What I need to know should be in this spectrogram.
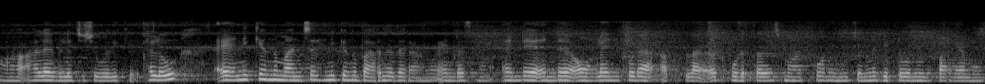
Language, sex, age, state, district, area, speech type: Malayalam, female, 18-30, Kerala, Pathanamthitta, rural, spontaneous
